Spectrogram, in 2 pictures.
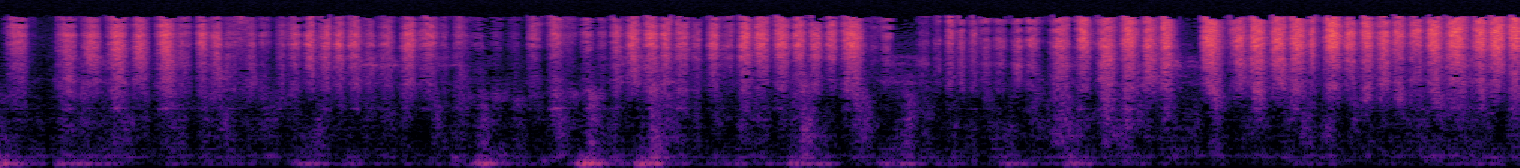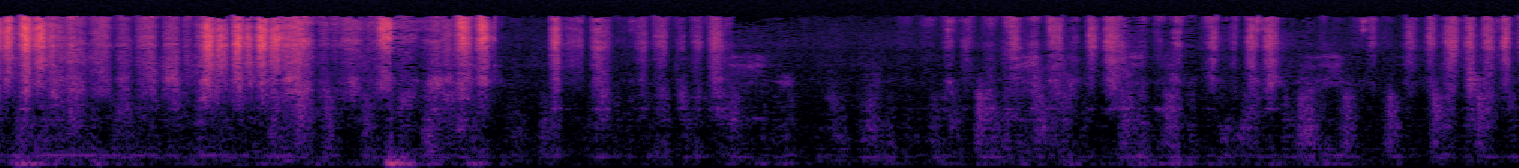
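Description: Small brush rubbing charcoal into drawing paper in quick, short scraping strokes, with a few dull bumps about four seconds in and again near thirteen seconds; the strokes turn fainter in the last few seconds.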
